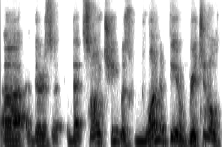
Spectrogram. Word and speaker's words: Shang-Chi: Shang-Chi, pronounced Shang-Chi, maybe more Shang-Chi.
